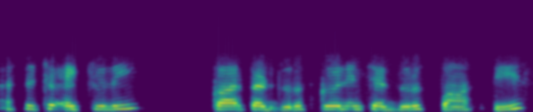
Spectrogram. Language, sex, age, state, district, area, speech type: Kashmiri, female, 18-30, Jammu and Kashmir, Bandipora, rural, conversation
